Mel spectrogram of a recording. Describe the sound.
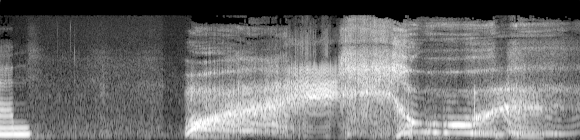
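After a brief tone and a quiet pause, a person loudly imitates a bear's growl: one long, drawn-out groaning roar whose pitch rises, wavers and drops over about five seconds.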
